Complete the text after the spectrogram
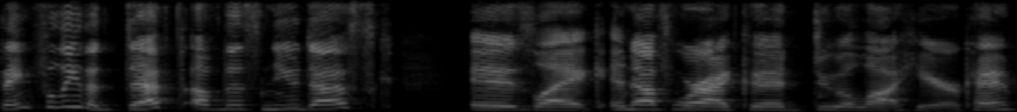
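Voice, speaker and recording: An animated voice with a bright, sharp tone, moving at a fairly quick pace. The recording is very clean, with a silent background. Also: woman. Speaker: streamer. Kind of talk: casual chat. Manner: loud.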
